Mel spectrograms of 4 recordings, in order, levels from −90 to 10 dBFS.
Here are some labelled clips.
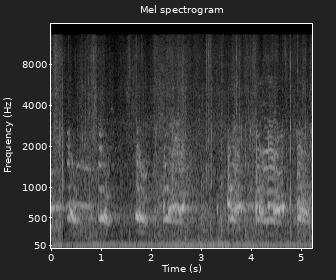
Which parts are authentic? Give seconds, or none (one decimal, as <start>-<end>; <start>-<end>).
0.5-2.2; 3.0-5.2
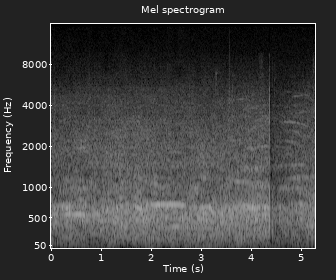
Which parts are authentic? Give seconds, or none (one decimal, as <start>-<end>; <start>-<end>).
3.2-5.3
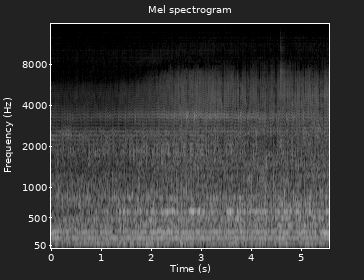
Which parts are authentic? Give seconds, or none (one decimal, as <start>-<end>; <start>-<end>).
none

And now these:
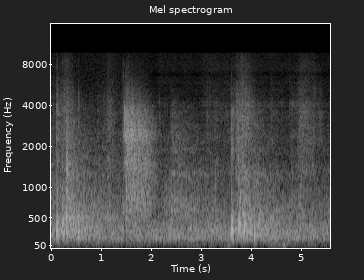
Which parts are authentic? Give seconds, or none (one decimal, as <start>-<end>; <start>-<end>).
0.0-2.0

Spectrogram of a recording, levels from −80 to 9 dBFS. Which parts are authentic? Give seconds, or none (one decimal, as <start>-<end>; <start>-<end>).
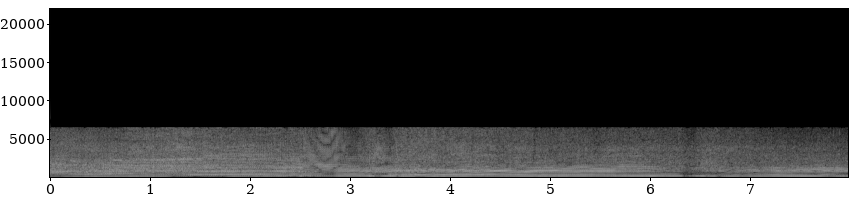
0.6-8.0

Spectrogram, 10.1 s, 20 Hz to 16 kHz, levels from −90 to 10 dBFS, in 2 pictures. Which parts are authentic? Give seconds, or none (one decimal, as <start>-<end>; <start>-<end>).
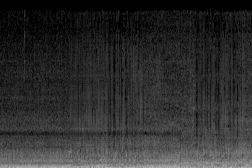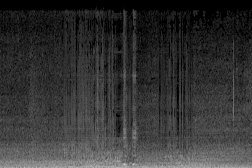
0.0-1.4; 2.9-3.9; 4.9-6.3; 7.8-8.2; 8.9-10.1

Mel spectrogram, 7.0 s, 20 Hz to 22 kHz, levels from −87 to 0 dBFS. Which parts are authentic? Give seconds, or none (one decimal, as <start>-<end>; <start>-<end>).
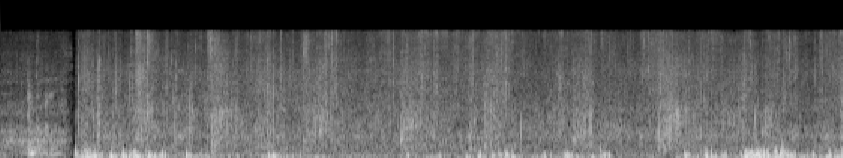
6.1-7.0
